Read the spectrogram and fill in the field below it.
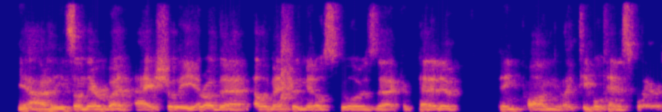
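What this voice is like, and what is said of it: Russian accent. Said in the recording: “I love the Russian accent, man. It's just the coolest.”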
